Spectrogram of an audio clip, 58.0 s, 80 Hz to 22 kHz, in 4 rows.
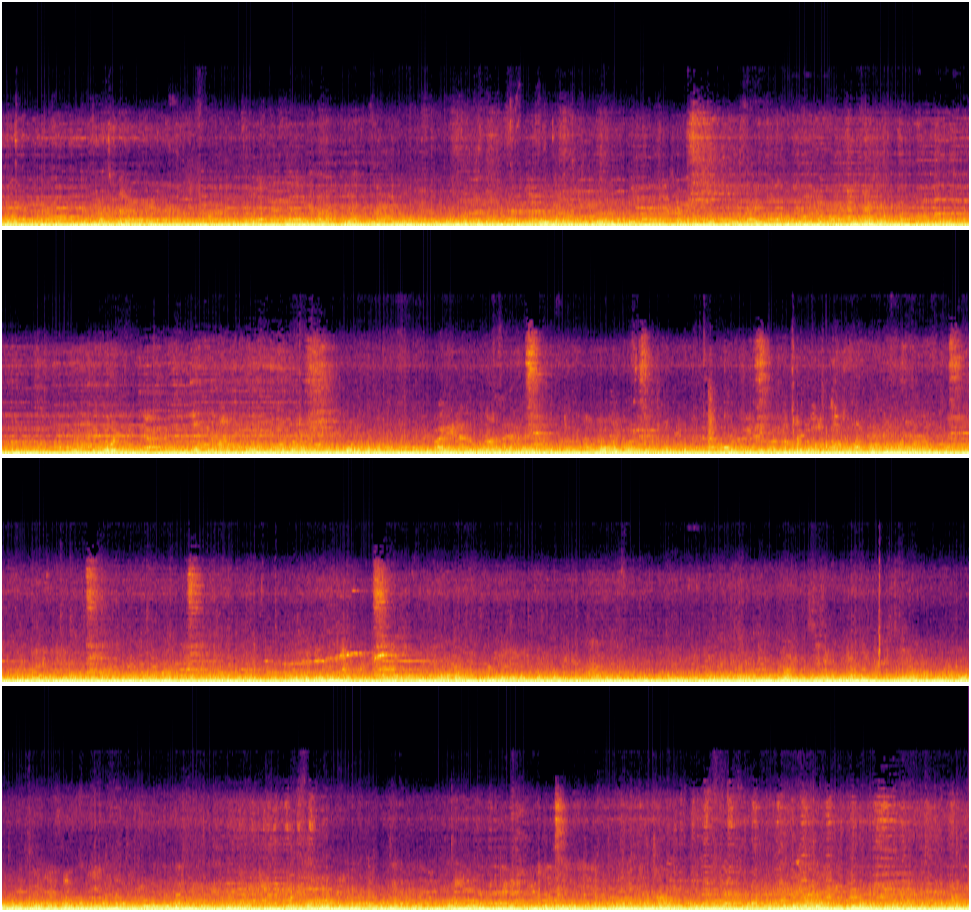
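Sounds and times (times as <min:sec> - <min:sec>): boat engine rumble: 0:00.0 - 0:58.0
indistinct voices: 0:00.0 - 0:58.0.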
